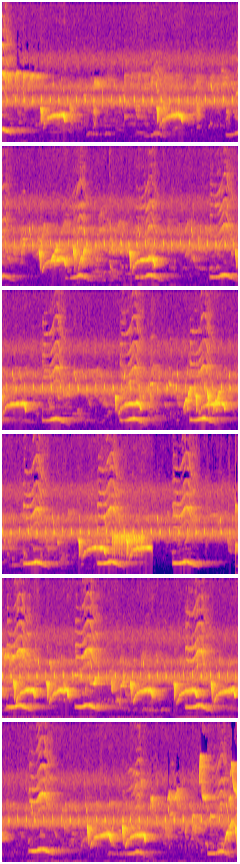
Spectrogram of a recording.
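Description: Birds calling repeatedly, short downward-sweeping chirps about once a second, over a steady high-pitched insect drone.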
